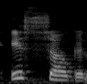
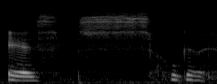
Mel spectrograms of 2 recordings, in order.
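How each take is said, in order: First: Said in the usual way. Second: Very slow, drawn-out "is so good"; swooning over the new album; savoring praise. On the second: Real, not acted. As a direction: linger on each word like tasting it. Raving about the album.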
